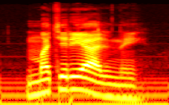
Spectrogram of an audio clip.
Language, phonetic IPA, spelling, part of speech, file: Russian, [mətʲɪrʲɪˈalʲnɨj], материальный, adjective, Ru-материальный.ogg
- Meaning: 1. material 2. pecuniary, financial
